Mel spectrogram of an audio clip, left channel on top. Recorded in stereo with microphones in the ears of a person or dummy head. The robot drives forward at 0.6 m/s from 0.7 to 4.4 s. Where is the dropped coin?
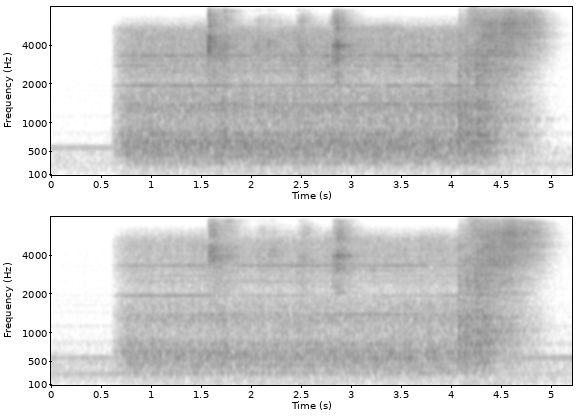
5° right (ahead or behind), 2.0 m.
